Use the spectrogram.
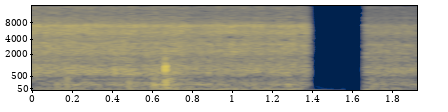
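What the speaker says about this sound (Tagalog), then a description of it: "Pangkutsa muna natin bago natin palagyan ng sabaw." Carrots and potato sauté in a hot pan for chicken macaroni soup, giving a steady, close sizzle with one brief stir clink partway through and a short gap of silence near the end.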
